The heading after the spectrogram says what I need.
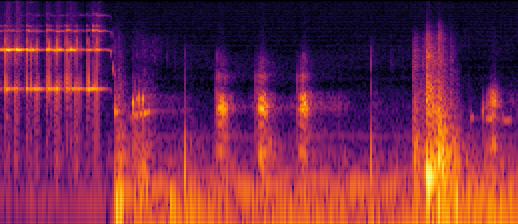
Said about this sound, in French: En fin d'après-midi, on a sonné à la porte du portail.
